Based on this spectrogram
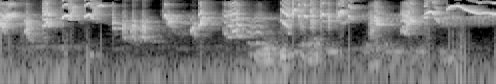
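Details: Oriental magpie-robin in full song, played so silent birds will start singing: harsh, scratchy squawks and fast chattering bursts alternate with clear whistled notes, ending in high, rising and falling whistles.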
